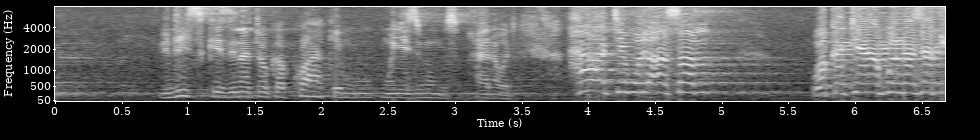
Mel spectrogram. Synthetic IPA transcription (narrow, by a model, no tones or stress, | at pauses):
niskizinatɔkakwakɛmwɛɲɛzimuŋɡusub̥ħanawatahatimulaasam | wʔakatianakwɛndazak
